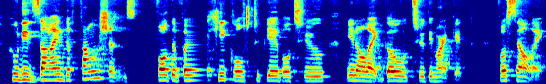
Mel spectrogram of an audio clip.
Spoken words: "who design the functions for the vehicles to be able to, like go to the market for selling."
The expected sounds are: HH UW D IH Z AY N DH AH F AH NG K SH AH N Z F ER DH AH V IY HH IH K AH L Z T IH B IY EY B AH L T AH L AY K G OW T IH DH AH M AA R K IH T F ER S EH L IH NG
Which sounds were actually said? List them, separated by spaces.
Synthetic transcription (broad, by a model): HH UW D IH Z AY N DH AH F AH NG K SH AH N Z F ER DH AH V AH HH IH K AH L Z T IH B IY EY B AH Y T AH L AY K G OW T IH DH AH M AA R K IH T F ER S EH L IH NG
